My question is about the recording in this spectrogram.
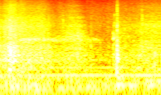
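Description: Quiet handling sounds: a faint rustle of paper towel and one light click about one and a half seconds in, over a low steady hum.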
